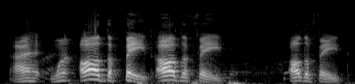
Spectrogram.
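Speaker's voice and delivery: loud, forceful cry of "all the faith"; preacher booming at his listeners, demanding all their faith; shouted preaching. Real, not acted. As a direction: thunder it out at the congregation.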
